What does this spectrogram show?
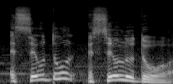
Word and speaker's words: Isildur: Isildur, I think that's how you say it. I looked up some more Elven pronunciation videos, and I'll tell you what, guys, it's a struggle.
